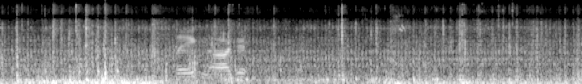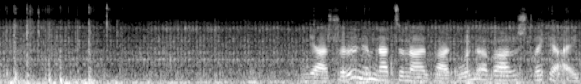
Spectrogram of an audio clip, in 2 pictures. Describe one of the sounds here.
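Tyres crunch over loose gravel.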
